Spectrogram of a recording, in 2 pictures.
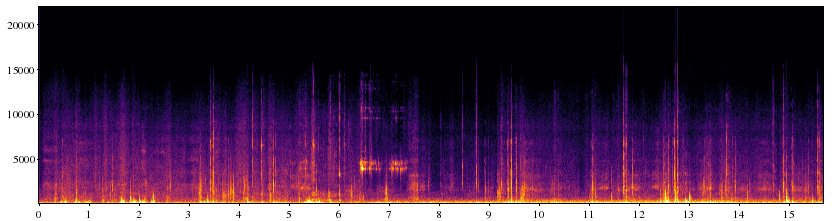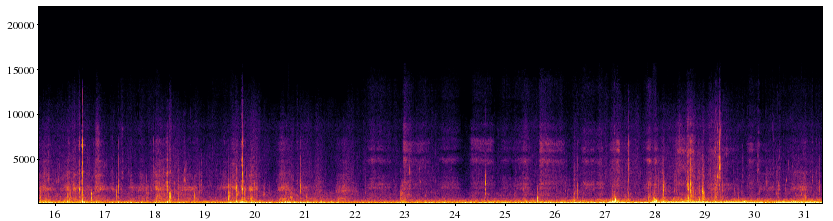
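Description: Wind buffeting the microphone in a steady low rumble, with many sharp knocks and scrapes of footsteps on loose riprap rocks.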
